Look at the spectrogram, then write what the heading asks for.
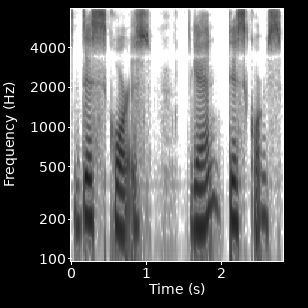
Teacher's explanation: And then letter R followed by letter R and letter S sounds, okay? So the stress syllable here is in the first syllable. So you say this with more emphasis.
